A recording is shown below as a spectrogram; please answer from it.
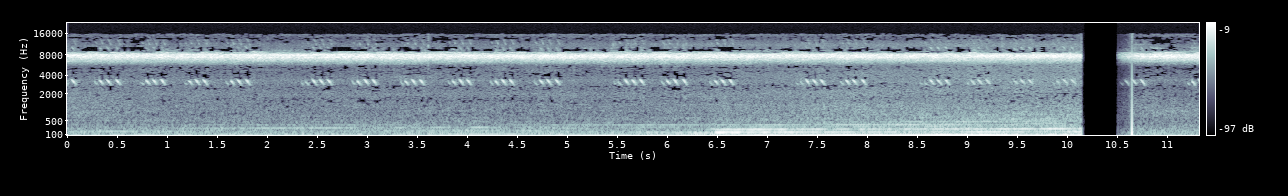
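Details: Crickets chirp in regular pulsed bursts above a sustained high whining trill, with a low rumbling drone building in the later seconds before a sudden brief dropout and click near the end.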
